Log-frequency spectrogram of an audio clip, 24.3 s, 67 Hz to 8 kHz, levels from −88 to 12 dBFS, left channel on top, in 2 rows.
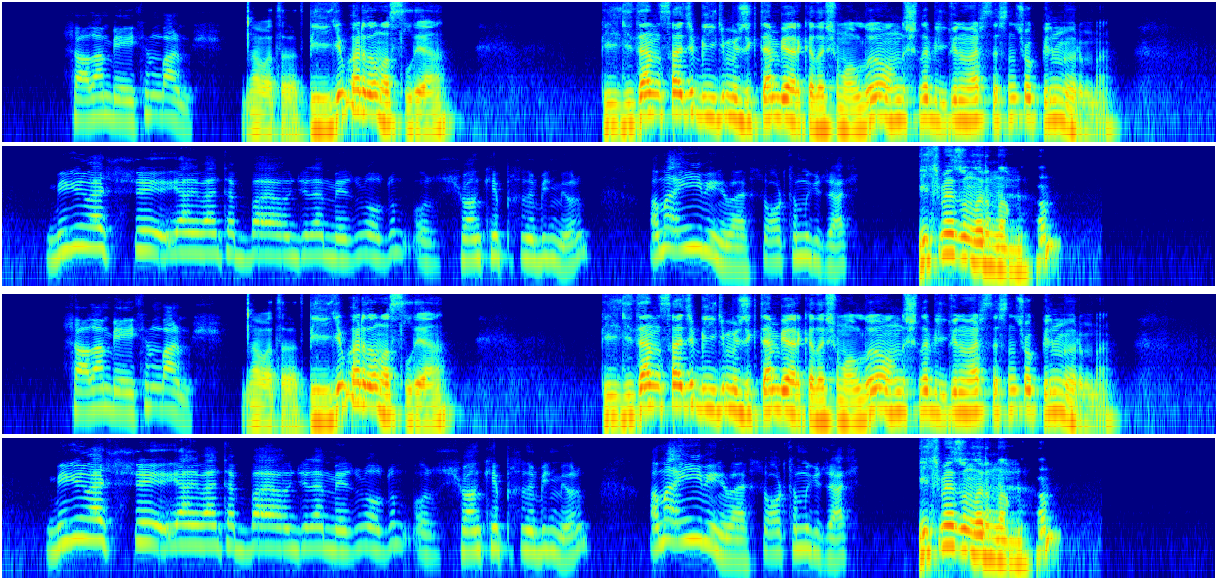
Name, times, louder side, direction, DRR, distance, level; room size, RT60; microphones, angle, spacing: voice 1, 0.6-2.2 12.6-18.0 18.6-20.7 22.0-22.4, right 2 dB, 30° right, 2.0 m, -33 dB
voice 2, 2.4-4.5 6.0-11.1 21.3-22.7, equal, 5° right, 1.2 m, -18 dB
head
